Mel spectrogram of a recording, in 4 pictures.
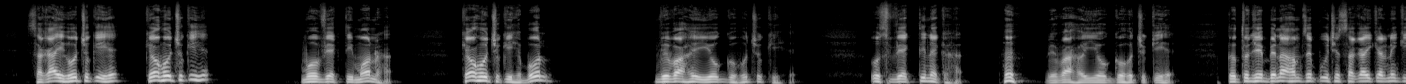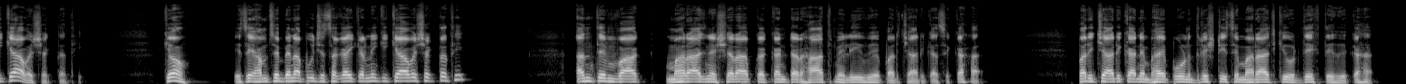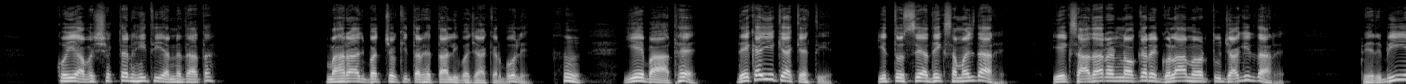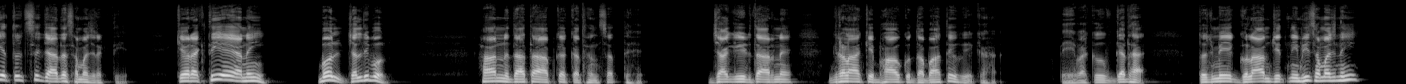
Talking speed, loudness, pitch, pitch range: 165 wpm, -17 LUFS, 130 Hz, 110-155 Hz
